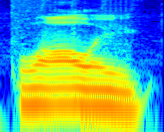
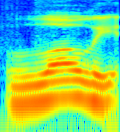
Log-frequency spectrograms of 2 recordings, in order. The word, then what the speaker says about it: lowly: It's not lolly. It's not Rari. It's lowly. Exactly. Like a lowly servant.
